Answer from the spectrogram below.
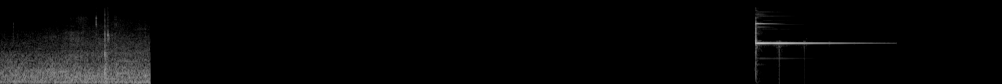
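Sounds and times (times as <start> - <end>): bell-like ding: 7.6 - 9.0.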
